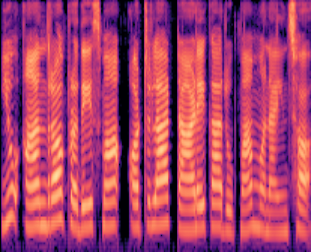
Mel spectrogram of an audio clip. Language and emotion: Nepali, neutral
